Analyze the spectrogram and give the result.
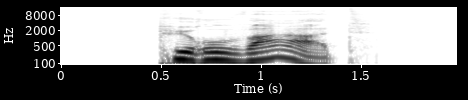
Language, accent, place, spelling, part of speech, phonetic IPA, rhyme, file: German, Germany, Berlin, Pyruvat, noun, [pyʁuˈvaːt], -aːt, De-Pyruvat.ogg
- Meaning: pyruvate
